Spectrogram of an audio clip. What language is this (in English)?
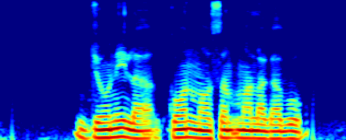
Chhattisgarhi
